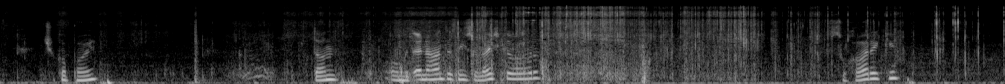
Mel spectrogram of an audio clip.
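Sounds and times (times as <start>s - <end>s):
cardboard box handling noise: 1.0s - 8.1s.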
